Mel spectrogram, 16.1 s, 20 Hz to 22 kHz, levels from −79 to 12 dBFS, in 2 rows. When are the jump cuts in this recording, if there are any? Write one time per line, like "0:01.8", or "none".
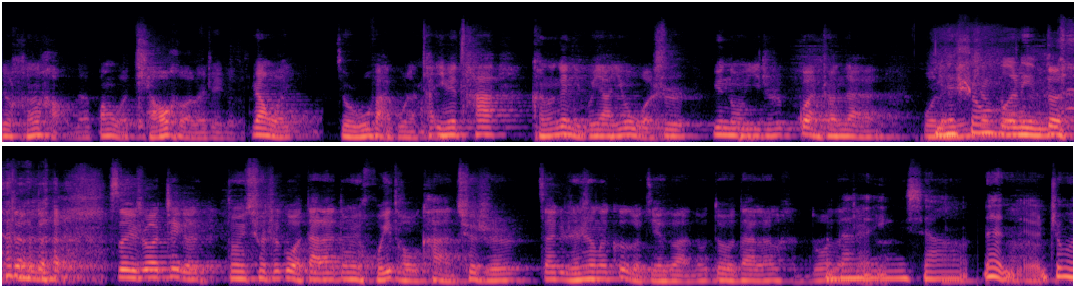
0:02.4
